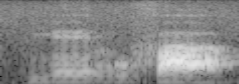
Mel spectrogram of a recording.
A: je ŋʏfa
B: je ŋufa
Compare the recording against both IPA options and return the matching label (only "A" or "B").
B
